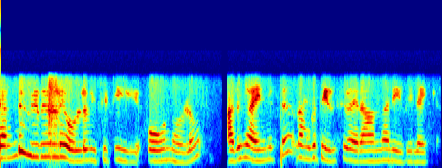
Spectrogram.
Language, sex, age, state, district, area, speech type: Malayalam, female, 30-45, Kerala, Kottayam, urban, conversation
